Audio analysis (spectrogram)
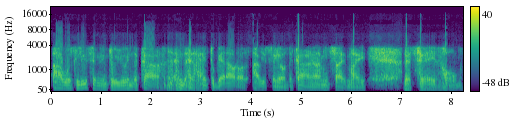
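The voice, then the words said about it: Western European accent. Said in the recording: “I was born and grew up in Western Europe. You can hear my accent”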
